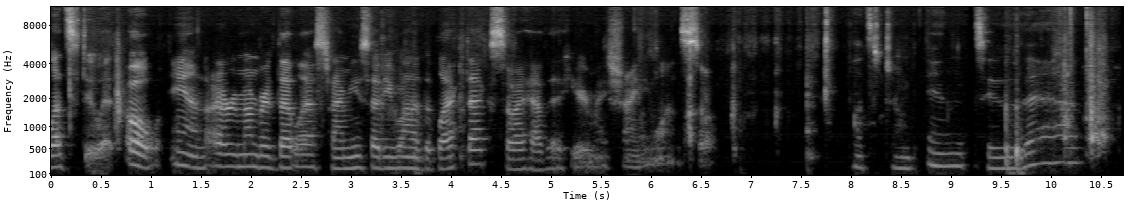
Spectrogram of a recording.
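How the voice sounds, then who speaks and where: A woman with an American accent talks with big swings in loudness and ordinary pitch variation. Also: medium pitch for a woman, fairly slow pace. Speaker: tarot reader. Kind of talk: live stream tarot reading. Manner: casual, rambling.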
